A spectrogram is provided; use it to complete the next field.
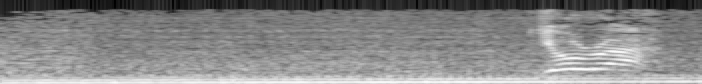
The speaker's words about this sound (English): Hold on to your hat. I'm going to overtake this white van.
